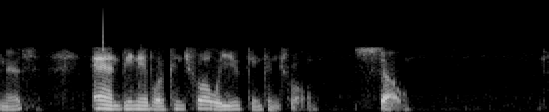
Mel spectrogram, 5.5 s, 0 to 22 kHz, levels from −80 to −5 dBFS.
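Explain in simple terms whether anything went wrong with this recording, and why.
Something did go wrong, and it runs through the whole clip: tandem speech coding. The call seems to have crossed several networks, passing through two different speech codecs in a row, which sounds like AMR-NB and then iLBC, with a plain telephone link between them. Each codec squeezed audio the previous one had already damaged, so the speech comes out rough, muffled and warbly, and nothing above about 3.7 kHz survives.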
